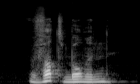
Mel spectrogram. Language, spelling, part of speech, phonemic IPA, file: Dutch, vatbommen, noun, /ˈvɑdbɔmə(n)/, Nl-vatbommen.ogg
- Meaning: plural of vatbom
